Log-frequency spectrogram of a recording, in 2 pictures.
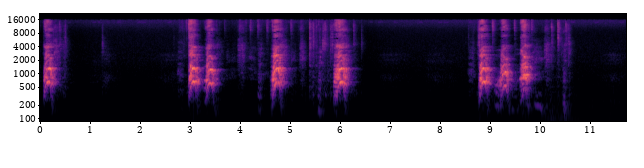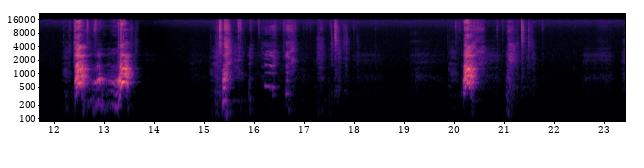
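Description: Small curly-coated dog barking in short bouts of one to four barks, with pauses of a few seconds between bouts.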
